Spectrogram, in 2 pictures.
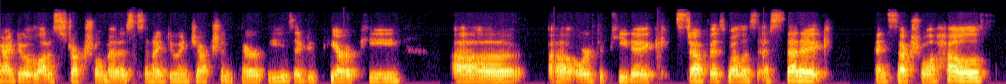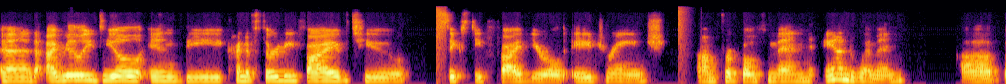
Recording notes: Listen to a recording of our live Men's Health Webinar.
